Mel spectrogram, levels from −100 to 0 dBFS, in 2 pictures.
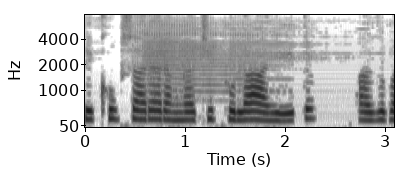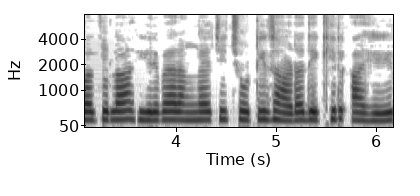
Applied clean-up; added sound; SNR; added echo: classical method spectral subtraction.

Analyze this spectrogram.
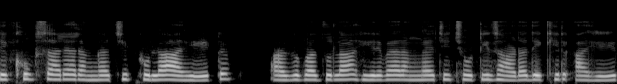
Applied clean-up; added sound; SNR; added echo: neural mask model Resemble Enhance denoiser.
